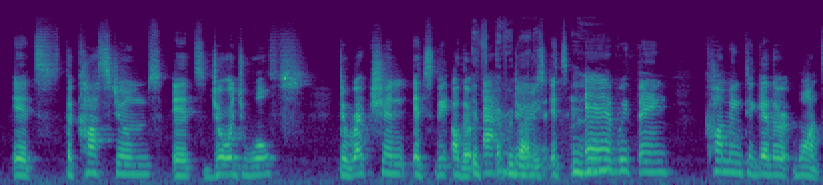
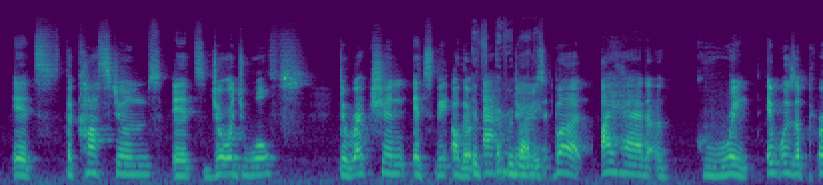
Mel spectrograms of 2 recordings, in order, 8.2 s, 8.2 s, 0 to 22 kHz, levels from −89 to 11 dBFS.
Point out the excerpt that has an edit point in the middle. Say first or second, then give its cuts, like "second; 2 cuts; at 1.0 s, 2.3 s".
second; 1 cut; at 5.5 s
